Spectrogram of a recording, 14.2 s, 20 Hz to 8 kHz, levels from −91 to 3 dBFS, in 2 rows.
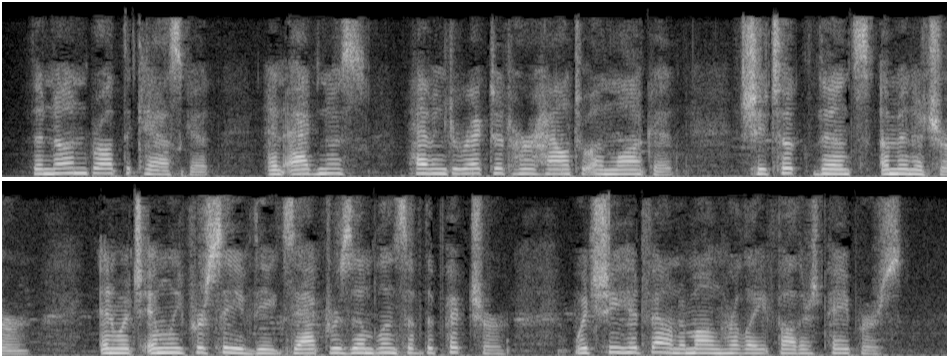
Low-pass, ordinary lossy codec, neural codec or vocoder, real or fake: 7.2 kHz; AAC, 32 kbps; none; real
